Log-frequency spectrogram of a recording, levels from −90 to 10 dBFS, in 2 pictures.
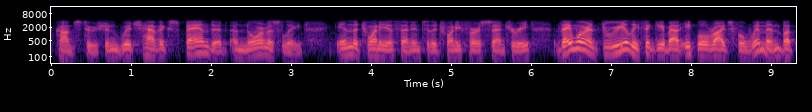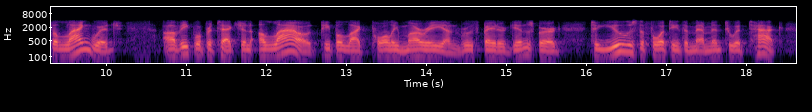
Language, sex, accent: English, male, American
